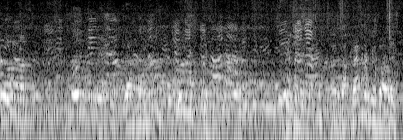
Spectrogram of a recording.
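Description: A crowd of women chatter close by.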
